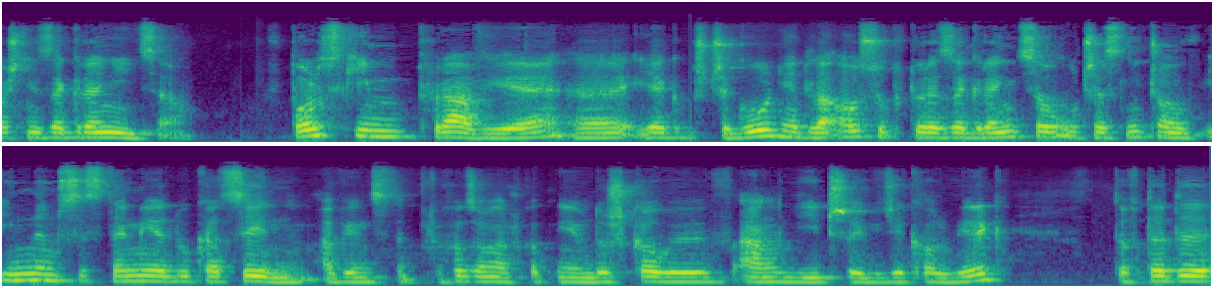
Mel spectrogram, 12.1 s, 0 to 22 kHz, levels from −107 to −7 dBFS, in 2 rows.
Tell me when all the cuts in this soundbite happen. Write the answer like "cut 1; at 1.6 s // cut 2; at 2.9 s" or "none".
none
